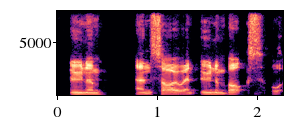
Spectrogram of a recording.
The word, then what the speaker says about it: Unumbox: And so I went Unumbox or Unumbox at the time.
